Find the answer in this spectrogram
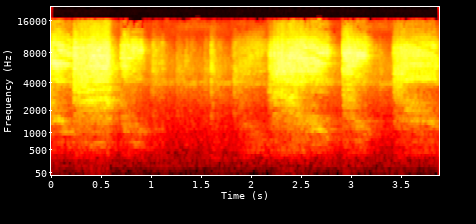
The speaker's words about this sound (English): The oil bird of South America, whose freakish snarls you're hearing, lives perpetually in the dark. It spends its days in the utter lightlessness of a cave, and its nights flying out in search of food.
